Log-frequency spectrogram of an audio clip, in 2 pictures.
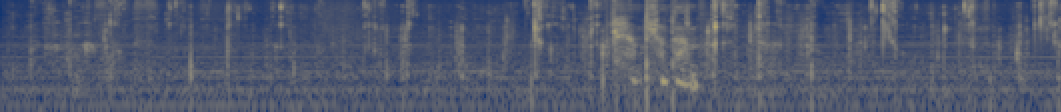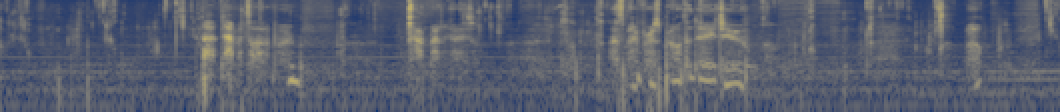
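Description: Close-miked chewing and mouth sounds from eating chicken fajitas and rice: wet smacks and clicks coming in bursts, loudest in the second half.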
